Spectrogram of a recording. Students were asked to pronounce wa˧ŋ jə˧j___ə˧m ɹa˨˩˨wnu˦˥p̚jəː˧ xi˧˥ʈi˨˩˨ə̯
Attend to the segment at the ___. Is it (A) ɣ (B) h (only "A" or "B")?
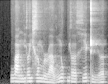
A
